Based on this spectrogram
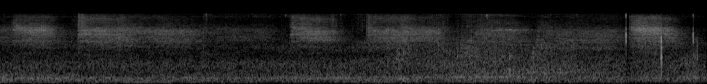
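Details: Frightened Oriental magpie-robin screaming in a series of harsh, hissy rasps, each lasting close to a second and repeated several times over seven seconds, ending with a brief sharp click.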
